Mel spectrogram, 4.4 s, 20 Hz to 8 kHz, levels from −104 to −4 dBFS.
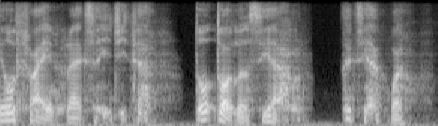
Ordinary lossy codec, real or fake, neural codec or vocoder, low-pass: none; fake; autoencoder, 22.05 kHz, a latent of 192 numbers a frame, VITS, trained on many speakers; 7.2 kHz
